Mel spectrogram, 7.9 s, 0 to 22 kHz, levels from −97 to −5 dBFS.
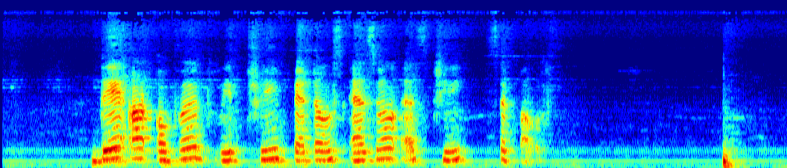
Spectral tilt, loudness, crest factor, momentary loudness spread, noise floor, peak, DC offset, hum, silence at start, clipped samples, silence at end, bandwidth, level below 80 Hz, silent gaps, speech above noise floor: -7.5 dB/octave; -20 LUFS; 20 dB; 13 LU; -55 dBFS; -2 dBFS; under 0.1%; none; 0.9 s; under 0.1%; 0.45 s; 16.5 kHz; -44 dBFS; none; 36 dB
